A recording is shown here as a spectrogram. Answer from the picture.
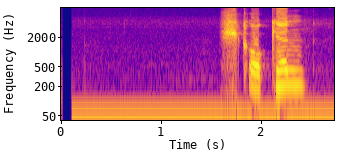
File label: sipakapense; long ago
